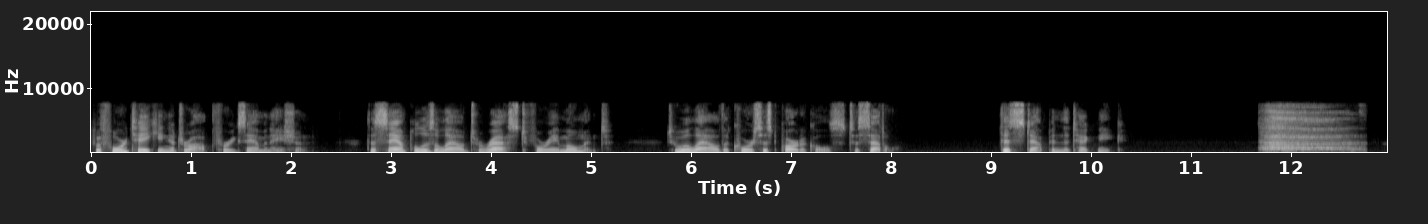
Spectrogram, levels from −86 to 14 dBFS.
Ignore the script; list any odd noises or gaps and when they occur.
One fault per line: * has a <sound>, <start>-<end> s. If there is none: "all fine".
* has a sigh, 11.7-12.8 s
